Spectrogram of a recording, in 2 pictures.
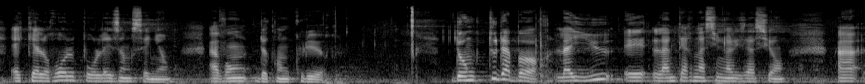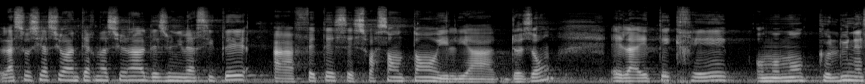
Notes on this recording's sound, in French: Conférence 501 du colloque 2012 de l'AQPC, à Gatineau.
